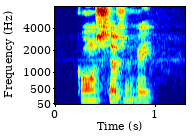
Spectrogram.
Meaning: first-person singular future of concevoir
- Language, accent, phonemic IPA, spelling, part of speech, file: French, Canada, /kɔ̃.sə.vʁe/, concevrai, verb, LL-Q150 (fra)-concevrai.wav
